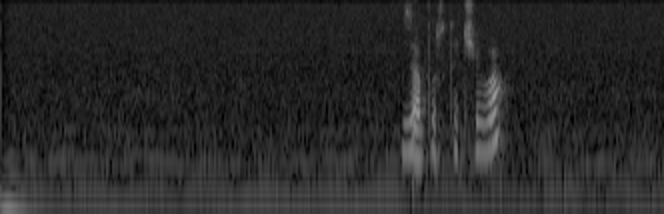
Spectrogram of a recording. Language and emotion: Russian, neutral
